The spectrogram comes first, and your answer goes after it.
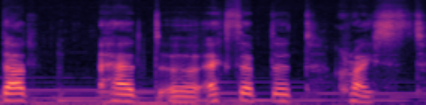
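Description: Over clear background music, the speech comes at a very slow pace with a dry sound and no echo. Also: woman. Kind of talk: interview answer. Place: open country. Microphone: handheld.

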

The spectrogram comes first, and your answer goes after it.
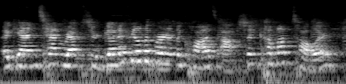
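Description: Over clear background music, a woman talks at a moderate pace in a high pitch. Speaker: fitness coach. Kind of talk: workout tutorial instruction. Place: gym.

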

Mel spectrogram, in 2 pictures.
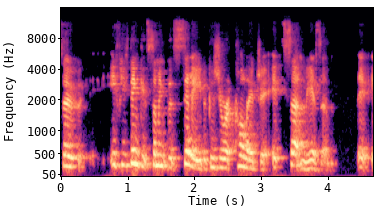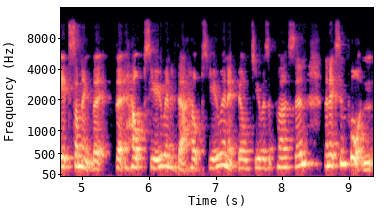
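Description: A woman with an English accent speaks at a fairly quick pace, her voice somewhat breathy. The background is quiet, though there is audible room echo. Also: fairly high pitch for a woman, ordinary pitch variation. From England. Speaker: trainee solicitor. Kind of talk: career talk to students. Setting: video call. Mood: warm, encouraging. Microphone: webcam.

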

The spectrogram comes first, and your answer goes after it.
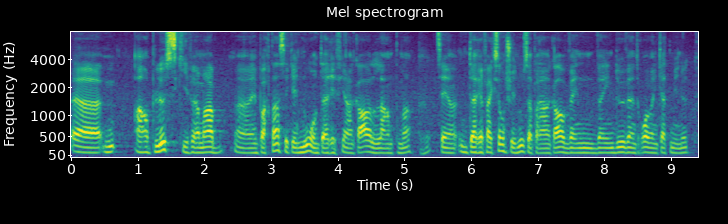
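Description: Fairly slow in pace, this voice has a Quebec accent. The intonation is fairly even. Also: man, medium pitch for a man. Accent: Québécois French. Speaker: coffee company co-founder. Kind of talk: casual chat.

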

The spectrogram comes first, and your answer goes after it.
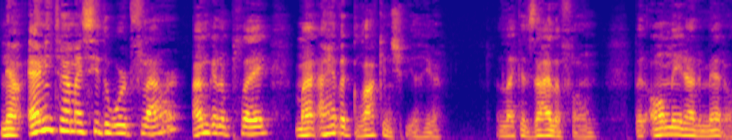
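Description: A man's warm, animated voice carries vocal fry and very wide pitch swings. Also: quiet background. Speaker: educator and teaching artist. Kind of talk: children's storytelling with music. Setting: video for students, instruments at hand. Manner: warm, animated, gentle storyteller pacing. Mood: warm, friendly. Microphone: phone near.

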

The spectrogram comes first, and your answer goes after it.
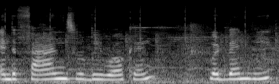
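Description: Faint music plays in the background as a woman with a high pitch speaks at a fairly slow pace with fairly even intonation. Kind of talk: casual vlog chat. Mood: nostalgic, lightly amused. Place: street. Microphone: phone near.

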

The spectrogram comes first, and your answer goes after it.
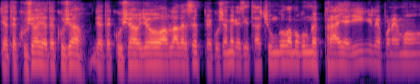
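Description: The delivery is very fast, with hardly any pauses. The intonation stays monotone and flat. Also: man, medium pitch for a man. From Cádiz, Spain. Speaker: football fan guest. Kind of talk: casual chat.

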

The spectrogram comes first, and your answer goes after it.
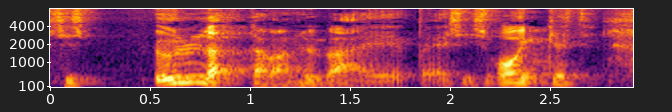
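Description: In a quiet background, a man speaks very slowly at a fairly low pitch, with lively intonation and vocal fry. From Finland. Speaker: music reviewer, YouTuber; music reviewer. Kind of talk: album review monologue. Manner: halting, many fillers and repetitions. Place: home room. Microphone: webcam.

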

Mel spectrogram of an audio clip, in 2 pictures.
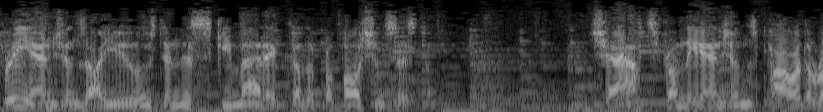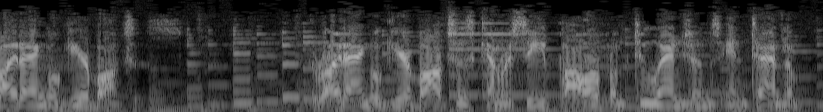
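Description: Clear music plays in the background as a man talks at a moderate pace. His voice comes through dry, with no echo. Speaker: film narrator. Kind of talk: documentary narration. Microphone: old recording.

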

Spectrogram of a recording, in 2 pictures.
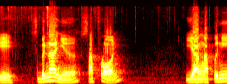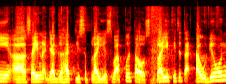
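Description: With ordinary pitch variation, the man keeps his speech at a moderate pace. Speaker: YouTuber and online seller. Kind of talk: casual live stream talk and product pitch. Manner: casual, hesitant with many fillers.

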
